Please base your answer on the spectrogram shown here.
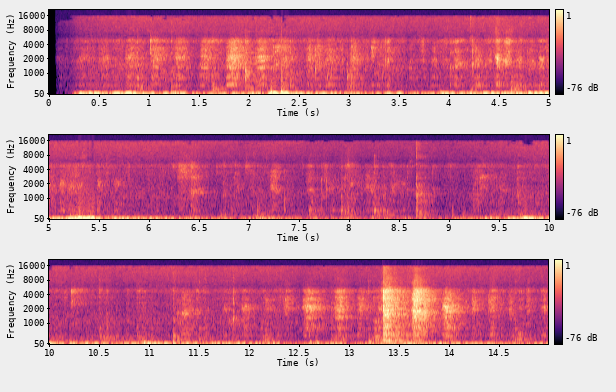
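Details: Golden Retriever puppies panting hard and scuffling, with soft grunts and breathy huffs, as they play rough fighting over a chair.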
